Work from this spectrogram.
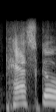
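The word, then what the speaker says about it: Pascoag: It's spelled P A S C O A A G. So, it looks like Pasco Cog, but I believe it's Pasco like Bear Pasco, the former tight end of the Giants.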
